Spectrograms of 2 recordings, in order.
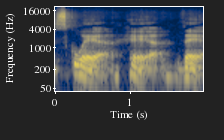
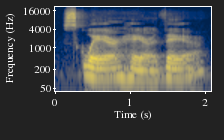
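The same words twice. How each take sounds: First: Each word ends with a schwa glide, no R. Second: Each word ends with a pronounced R sound. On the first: "in received pronunciation... replaced by that schwa sound" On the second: "in General American English"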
